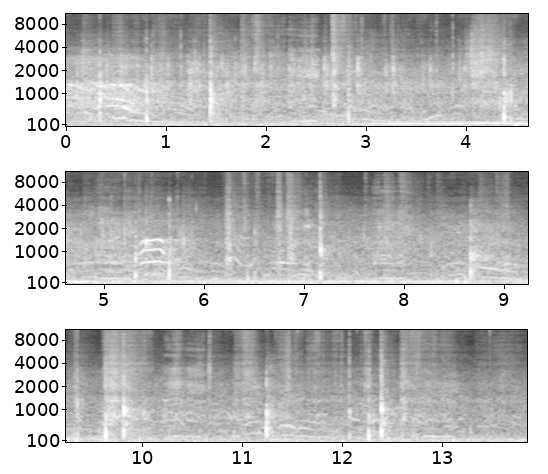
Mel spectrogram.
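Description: A racket strikes a tennis ball with sharp pops.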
